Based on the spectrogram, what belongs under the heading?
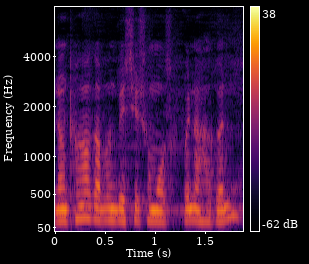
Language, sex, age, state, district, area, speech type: Bodo, male, 18-30, Assam, Chirang, rural, spontaneous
